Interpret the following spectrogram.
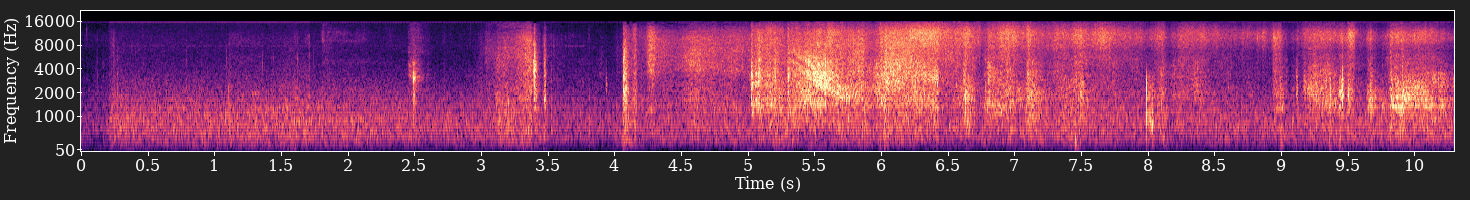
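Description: Wooden birch skis sliding and crunching over spring snow, stride by stride, with ski poles planting. The skiing sound starts abruptly about four seconds in, after a few seconds of faint steady hiss.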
